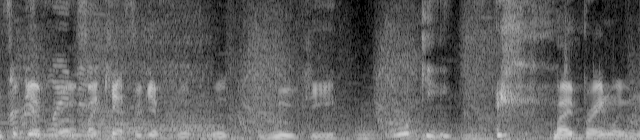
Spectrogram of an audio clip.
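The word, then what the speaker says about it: Wookiee: Okay, so you're pronouncing Wookie, like, or you're pronouncing it... You need to switch those, is my point. It's roof and wook, like W-U-K.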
